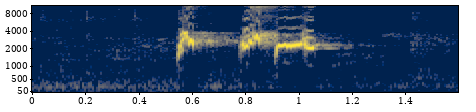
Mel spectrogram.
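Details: Red-whiskered bulbul, a caged lure bird in Vietnam used to train other bulbuls' voices, delivers a single quick, rich phrase of three liquid notes ending in a short sustained whistle.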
